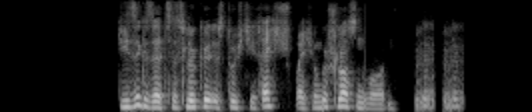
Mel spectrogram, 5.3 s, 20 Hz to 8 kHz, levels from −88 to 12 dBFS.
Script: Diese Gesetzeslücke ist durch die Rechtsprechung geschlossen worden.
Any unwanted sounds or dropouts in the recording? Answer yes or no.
yes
